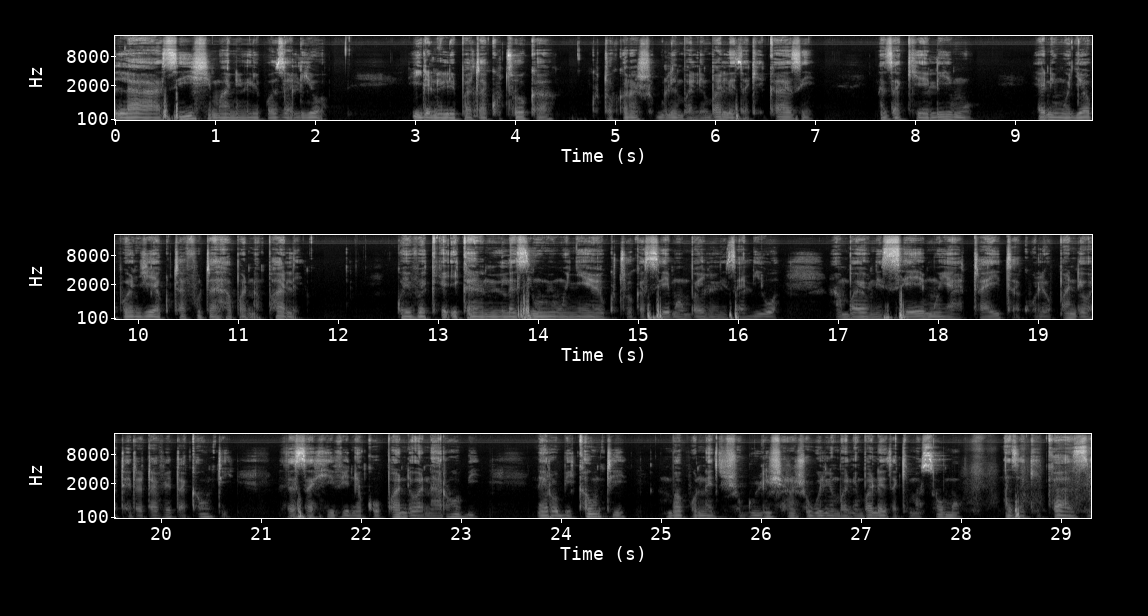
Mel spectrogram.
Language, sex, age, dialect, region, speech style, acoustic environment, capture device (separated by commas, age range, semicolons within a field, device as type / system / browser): Swahili, male, 25-34, Kenya - Mombasa, Kenya, happy, silence; nature, mobile / Linux / Chrome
